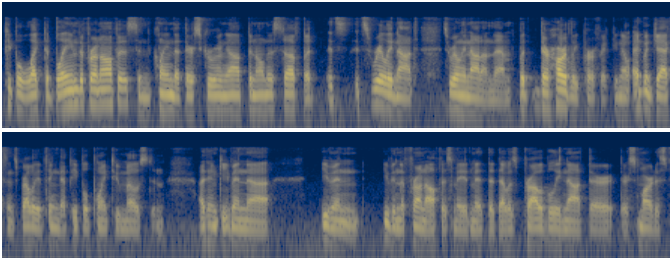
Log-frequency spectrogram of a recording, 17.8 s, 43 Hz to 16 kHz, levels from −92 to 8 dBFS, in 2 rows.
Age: 30-49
